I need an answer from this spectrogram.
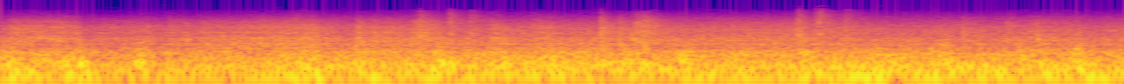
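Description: Passenger train running along the line, heard from on board: a steady loud rumble of wheels and carriage, with a few sharp clicks of the wheels over the track.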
